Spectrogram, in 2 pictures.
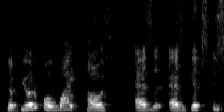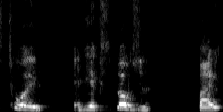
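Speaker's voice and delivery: ordinary talk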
